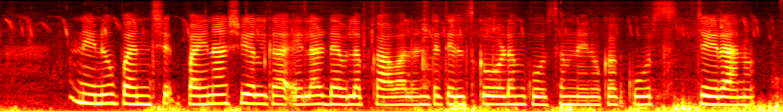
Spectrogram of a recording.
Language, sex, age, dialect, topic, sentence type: Telugu, female, 25-30, Telangana, banking, statement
